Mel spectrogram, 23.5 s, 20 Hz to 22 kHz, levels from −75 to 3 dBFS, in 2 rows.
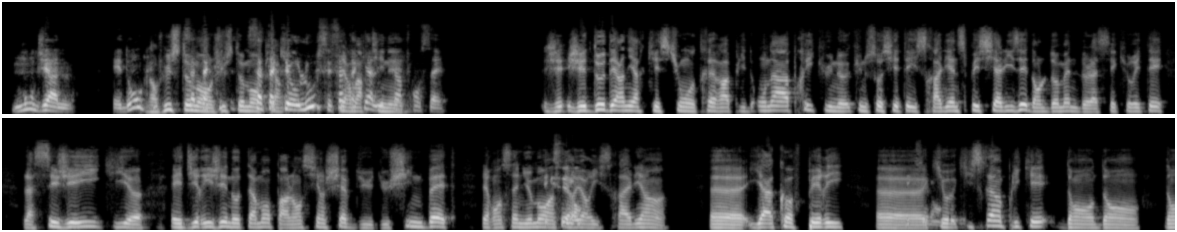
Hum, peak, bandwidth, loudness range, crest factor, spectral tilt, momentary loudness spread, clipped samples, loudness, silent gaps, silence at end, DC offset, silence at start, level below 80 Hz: none; -2 dBFS; 10 kHz; 4 LU; 16 dB; -6 dB/octave; 9 LU; under 0.1%; -18 LUFS; 1.03-1.10 s, 4.97-5.38 s, 18.52-18.57 s, 23.30-23.35 s; 0 s; under 0.1%; 0.1 s; -60 dBFS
